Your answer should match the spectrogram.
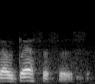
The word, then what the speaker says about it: Odysseus: And he begins by speaking of the Odyssey, book 19, and he deals with Odysseus' scar. For those of you who may pronounce it different, O-D-Y-S-S-E-U-S, O-D-Y-S-S-E-U-S, Odysseus' scar.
